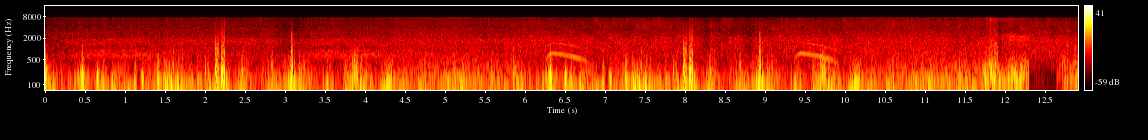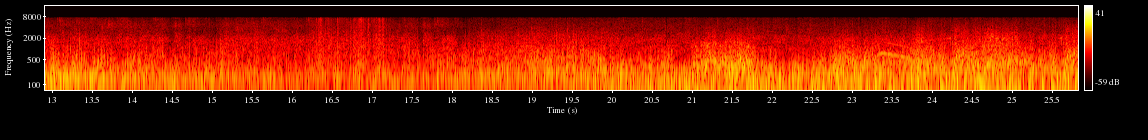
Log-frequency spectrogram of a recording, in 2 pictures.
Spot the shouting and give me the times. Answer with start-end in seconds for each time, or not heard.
6.2-6.8, 9.3-9.9, 23.2-23.8.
